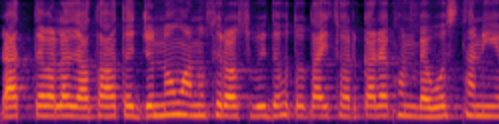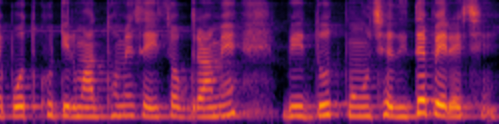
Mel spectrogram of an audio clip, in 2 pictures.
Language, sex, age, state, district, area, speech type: Bengali, female, 30-45, West Bengal, Nadia, rural, spontaneous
